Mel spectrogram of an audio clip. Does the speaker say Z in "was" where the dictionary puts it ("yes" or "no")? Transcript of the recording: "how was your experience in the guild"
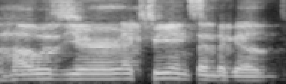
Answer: yes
